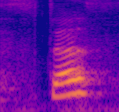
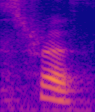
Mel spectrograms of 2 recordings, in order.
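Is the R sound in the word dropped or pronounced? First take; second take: dropped; pronounced. First: The R sound after the first consonants is dropped. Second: The R sound after the first consonants is pronounced. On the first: The speaker calls it wrong. "instead of stress" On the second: The speaker calls it right. "I'm telling stress"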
